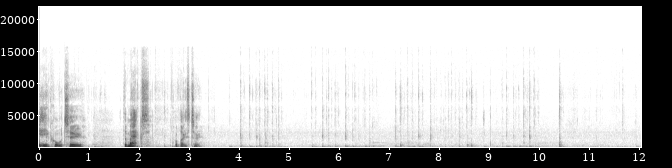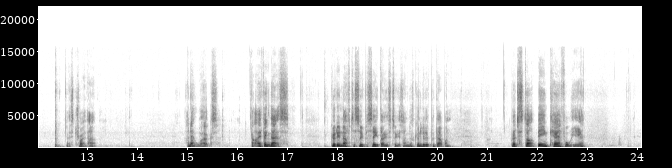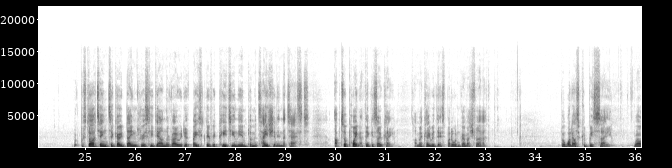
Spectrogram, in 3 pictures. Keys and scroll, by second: 12.3 super+F9, 13.8 ctrl+r, 35.7 super+c.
